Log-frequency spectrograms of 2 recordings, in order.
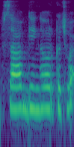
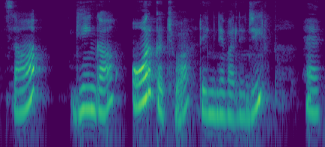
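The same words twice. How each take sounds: First: "सांप घेंगा और कछुआ" run together without comma pauses; run-on list. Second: "सांप", pause, "घेंगा", pause, "और कछुआ"; pauses between list items. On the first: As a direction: rush past the gap between सांप and घेंगा. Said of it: "ऐसे थोड़ी बोलेंगे". ("सांप घेंगा और कछुआ" बिना रुके) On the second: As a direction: leave a clear gap after सांप and after घेंगा. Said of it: "बीच में ये गैप आ गया". ("सांप" और "घेंगा" के बाद अल्प विराम) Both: Shown as a demonstration.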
